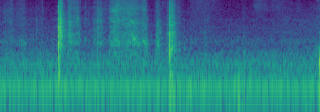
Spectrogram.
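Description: A man puffing on a tobacco pipe: two soft clicking pops about a second and a half apart, with a short breathy puff between them, over a steady low hum.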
